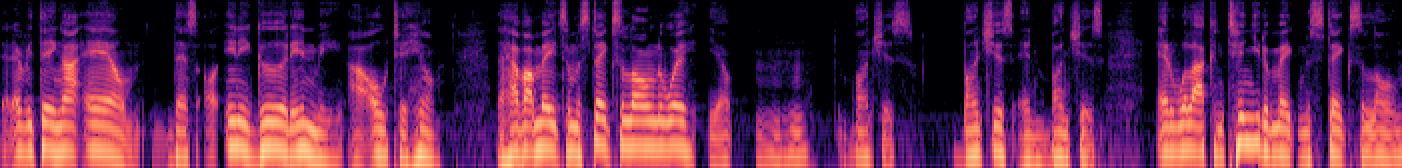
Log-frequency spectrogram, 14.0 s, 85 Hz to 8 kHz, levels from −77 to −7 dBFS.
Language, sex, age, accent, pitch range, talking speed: English, male, 40-59, American, 110-135 Hz, 160 wpm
